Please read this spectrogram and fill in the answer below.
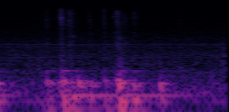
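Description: Computer keyboard being typed on: a short run of keystrokes from about half a second to a second and a half in, entering a search term.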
